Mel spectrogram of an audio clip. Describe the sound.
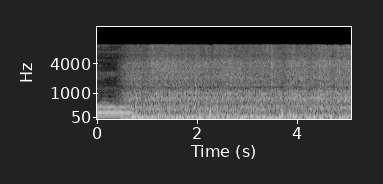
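A train runs on rails with a loud, steady rumble and continuous clatter of wheels that stays even throughout.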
